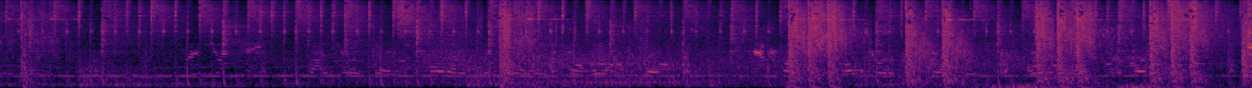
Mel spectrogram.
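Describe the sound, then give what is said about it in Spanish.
Rifle gunfire from a driver shooting at police after being forced over beside the road, with many loud cracking shots in bursts, heaviest in the second half, amid voices. “el conductor saca un rifle y comienza a disparar.”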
